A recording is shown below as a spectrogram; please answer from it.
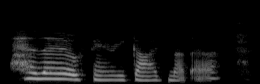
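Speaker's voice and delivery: put-on soft, sultry, bored mid-Atlantic accent. Recapping Cinderella calling for help, imitating a sultry, bored Fairy Godmother. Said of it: "she's both like very sultry and also like very bored".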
